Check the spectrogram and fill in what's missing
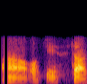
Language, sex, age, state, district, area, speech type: Tamil, male, 18-30, Tamil Nadu, Nagapattinam, rural, conversation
